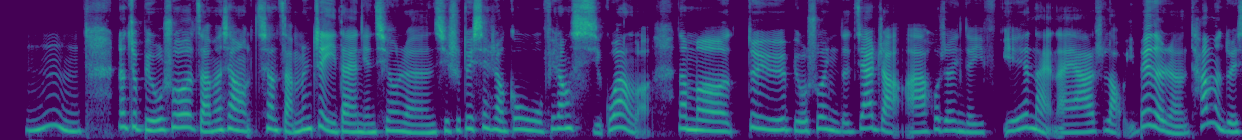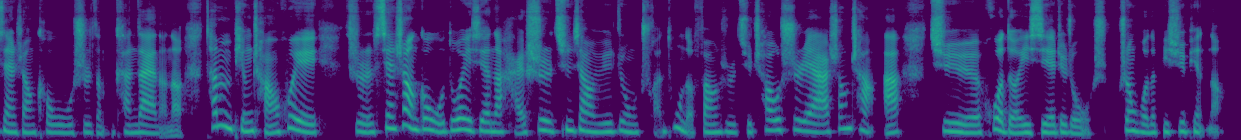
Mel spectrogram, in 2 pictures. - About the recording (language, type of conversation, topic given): Chinese, podcast, 你怎么看线上购物改变消费习惯？
- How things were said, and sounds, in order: "购物" said as "客物"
